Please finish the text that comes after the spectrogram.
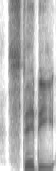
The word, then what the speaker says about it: steady: and by the way this doesn't rhyme with the word ready right sorry it does rhyme with the word ready steady and ready okay so the a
